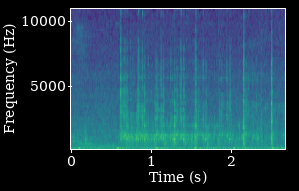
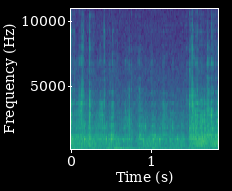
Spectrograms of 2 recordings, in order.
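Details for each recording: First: Bow axle, rolled on a flat surface near the mic: dull thump about twice a second, once per turn, over a low rolling hum; the axle is bent, also visible as it rolls. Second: Bow axle removed during a dry-fire inspection, rolled on a flat surface near the mic: light, even rolling patter with no catch, click or wobble; the axle rolls true, not bent.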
